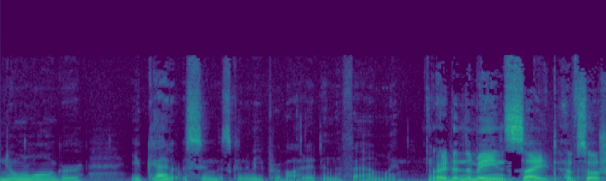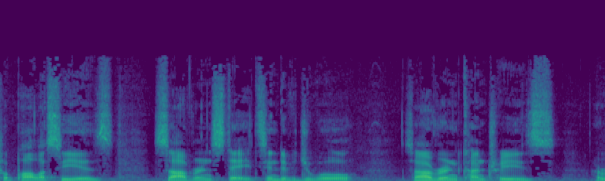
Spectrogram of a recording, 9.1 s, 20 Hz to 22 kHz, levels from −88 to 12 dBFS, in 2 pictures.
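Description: No technical faults can be heard anywhere in this audio. Nothing in the sound points to a problem in how it was captured, processed or delivered.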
